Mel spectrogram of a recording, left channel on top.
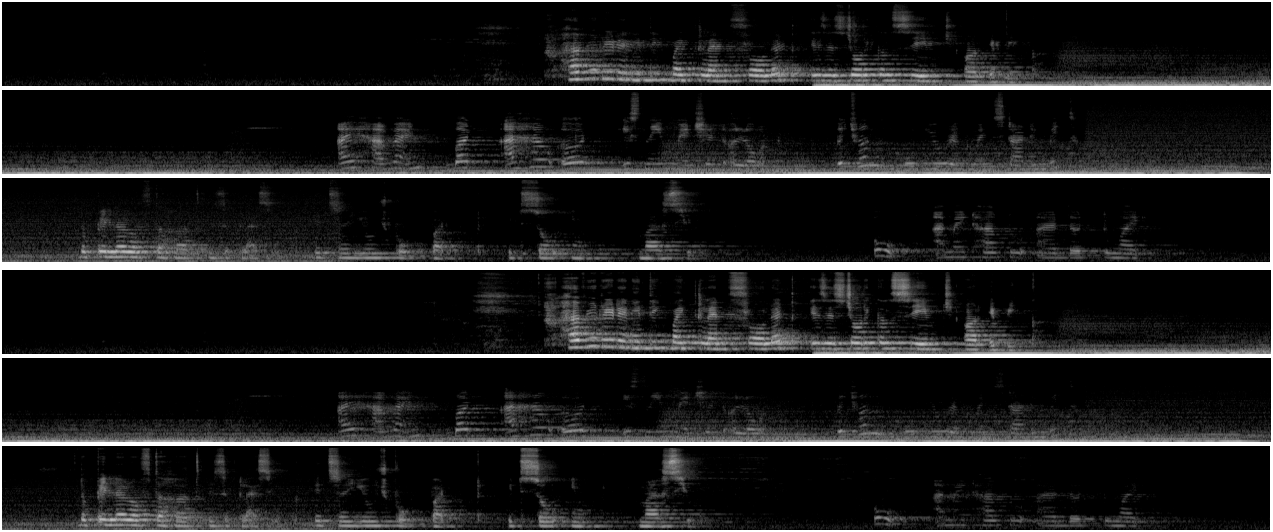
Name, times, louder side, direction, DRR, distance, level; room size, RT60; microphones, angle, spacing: voice 1, 4.7-5.1 5.4-10.4 26.1-28.2 28.5-30.0 30.4-31.5 31.7-32.3, right 2 dB, 55° right, 0.9 m, -29 dB
sound 1, 8.1-25.1, equal, ahead, 0.5 m, -30 dB
voice 2, 15.1-15.4 16.0-18.6 18.9-20.4 21.0-23.5 25.5-25.6 34.1-34.3 34.7-36.8, left 4 dB, 60° left, 1.5 m, -42 dB
sound 2, 23.5-28.8, left 1 dB, 25° left, 0.8 m, -45 dB
23.0 x 23.0 x 7.8 m
head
